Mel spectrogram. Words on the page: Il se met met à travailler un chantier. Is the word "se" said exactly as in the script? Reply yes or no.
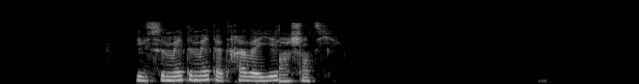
yes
